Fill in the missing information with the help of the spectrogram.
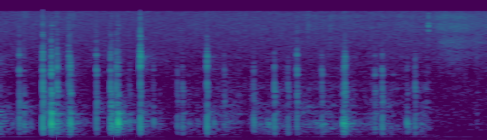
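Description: Fingertips and nails tap along the front panel and top edge of a white painted wooden tea box holding tea packets. A quick, irregular run of light, dry taps with a hollow mid-pitched knock and bright nail clicks dies away almost instantly. The tapping is quiet and close, fading out near the end.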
